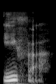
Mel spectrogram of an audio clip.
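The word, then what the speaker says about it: Aoife: I've actually interviewed a couple of authors from Ireland and a few of them have a character called EA and it's spelled A O I F E.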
